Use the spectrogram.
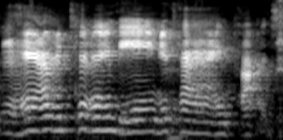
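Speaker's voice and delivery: slow grumpy clerk voice, drawn out; slow mock payroll clerk nag; Roz impression. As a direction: drag each word like a bored office monster. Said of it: "no one wants Roz rolling into their office".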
